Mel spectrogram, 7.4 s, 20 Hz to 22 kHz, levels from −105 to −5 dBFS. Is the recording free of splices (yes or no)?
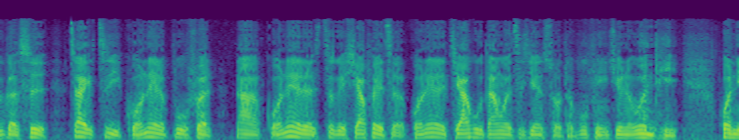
yes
